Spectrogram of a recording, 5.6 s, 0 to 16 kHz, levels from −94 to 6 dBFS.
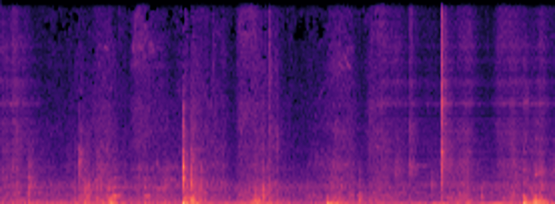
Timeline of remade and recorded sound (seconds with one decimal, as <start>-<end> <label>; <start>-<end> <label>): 0.0-0.4 remade; 0.4-3.8 recorded; 3.8-5.6 remade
